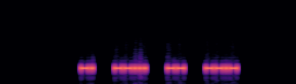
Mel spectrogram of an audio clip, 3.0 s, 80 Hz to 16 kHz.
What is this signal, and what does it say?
Morse code, heard as a keyed tone, about 49 wpm, spaced as for 28 wpm, 700 Hz. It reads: N7MQ
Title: USA Call Signs - 4 Characters - 3x Character Spacing - 50wpm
